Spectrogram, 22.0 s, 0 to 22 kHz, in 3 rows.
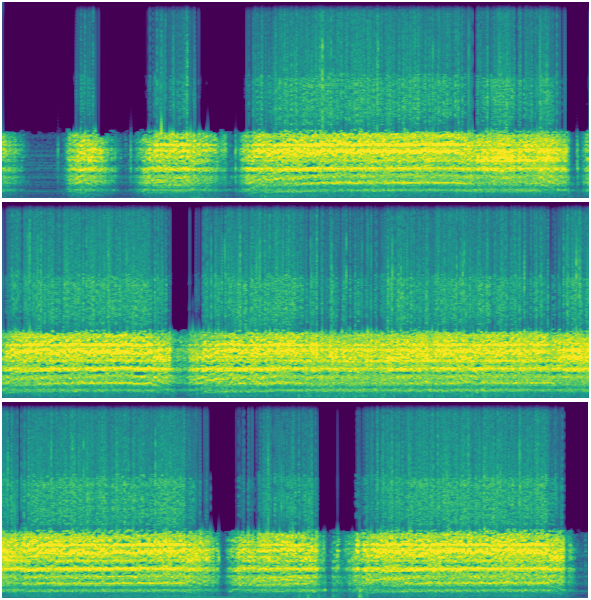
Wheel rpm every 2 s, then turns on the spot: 30, 100, 230, 150, 180, 190, 220, 220, 160, 140, 170.
none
